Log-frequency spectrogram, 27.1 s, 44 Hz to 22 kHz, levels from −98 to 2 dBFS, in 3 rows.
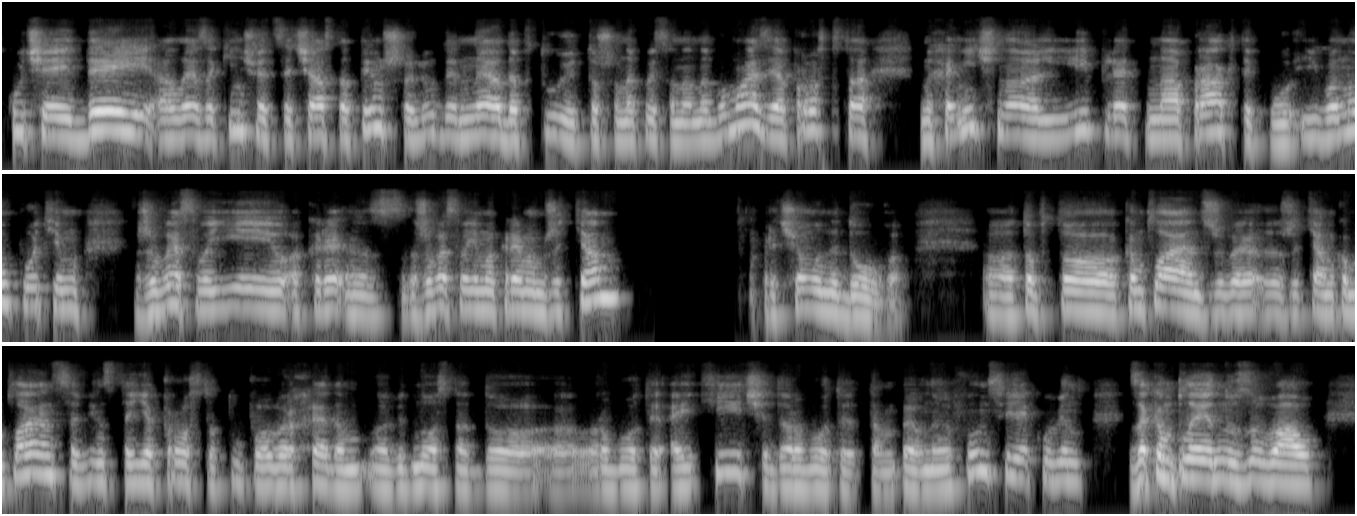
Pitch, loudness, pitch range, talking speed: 145 Hz, -29 LUFS, 130-165 Hz, 125 wpm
